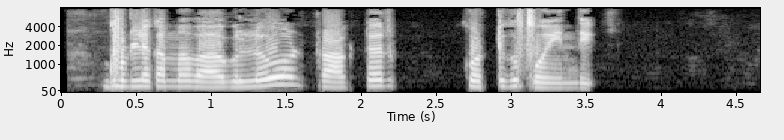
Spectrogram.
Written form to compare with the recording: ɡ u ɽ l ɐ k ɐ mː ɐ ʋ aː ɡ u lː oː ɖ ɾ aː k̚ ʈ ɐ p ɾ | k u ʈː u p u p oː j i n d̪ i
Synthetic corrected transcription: ɡ u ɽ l ɐ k ɐ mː ɐ ʋ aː ɡ u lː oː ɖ ɾ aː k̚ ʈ ɐ ɾ | k o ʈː u k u p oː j i n d̪ i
